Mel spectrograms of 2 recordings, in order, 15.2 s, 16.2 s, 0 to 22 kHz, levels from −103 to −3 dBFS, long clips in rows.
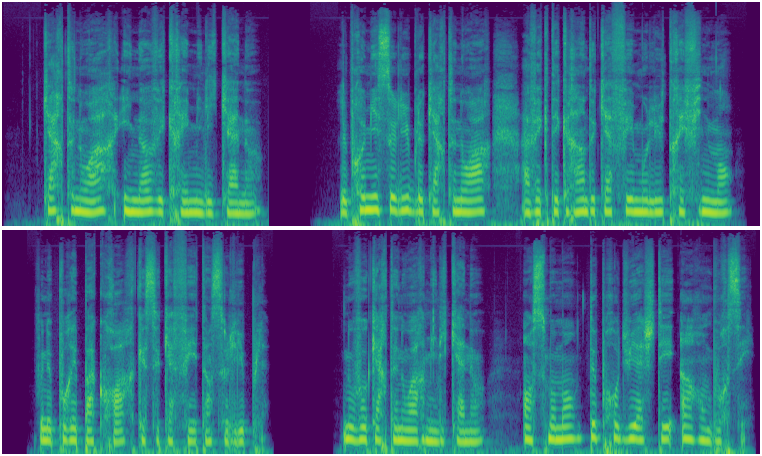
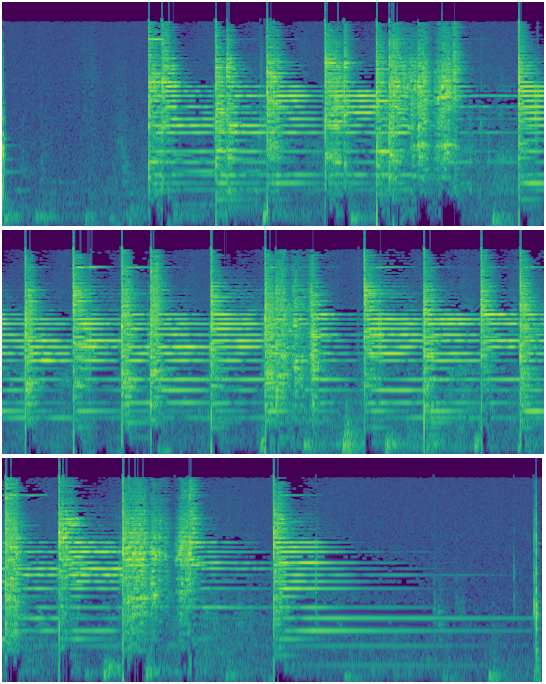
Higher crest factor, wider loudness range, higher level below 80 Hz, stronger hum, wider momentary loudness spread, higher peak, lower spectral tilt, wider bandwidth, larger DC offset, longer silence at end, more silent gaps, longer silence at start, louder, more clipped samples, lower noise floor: first, 20 dB vs 14 dB; about the same, 3 LU vs 3 LU; first, -42 dBFS vs -52 dBFS; neither; about the same, 7 LU vs 8 LU; second, -4 dBFS vs 0 dBFS; first, -5 dB/octave vs 3 dB/octave; about the same, 19 kHz vs over 20 kHz; neither; about the same, 0.1 s vs 0 s; neither; first, 0.45 s vs 0 s; second, -23 LUFS vs -10 LUFS; second, under 0.1% vs 0.1%; first, under -90 dBFS vs -50 dBFS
